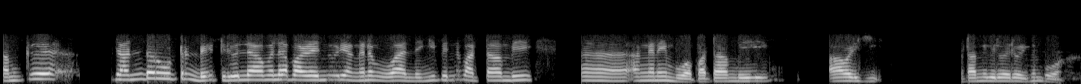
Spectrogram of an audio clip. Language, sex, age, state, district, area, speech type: Malayalam, male, 30-45, Kerala, Palakkad, rural, conversation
